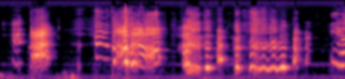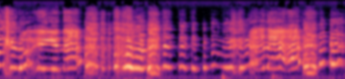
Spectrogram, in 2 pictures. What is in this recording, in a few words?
boy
